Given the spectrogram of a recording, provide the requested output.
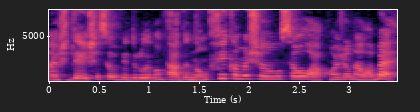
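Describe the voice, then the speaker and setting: This woman's voice is high, with ordinary pitch variation and a moderate pace. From Pará, northern Brazil. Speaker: travel vlogger. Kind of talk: casual travel tips vlog. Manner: conversational, animated.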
